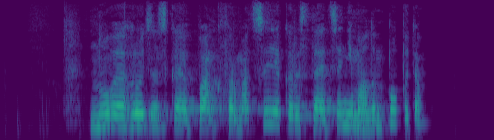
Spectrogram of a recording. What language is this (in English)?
Belarusian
